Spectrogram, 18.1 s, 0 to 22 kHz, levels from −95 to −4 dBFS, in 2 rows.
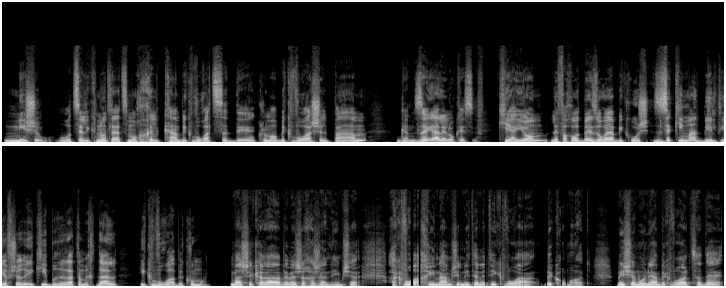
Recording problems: choppy; very; from 13 to 16 s; 12% of the speech affected

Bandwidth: 15 kHz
